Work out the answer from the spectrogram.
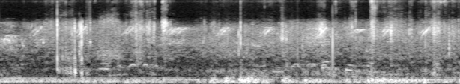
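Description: Quiet outdoor ambience: small birds chirping faintly now and then over a low steady hum, with a few soft clicks.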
